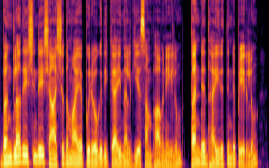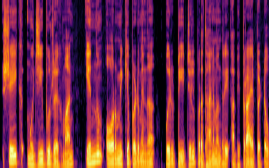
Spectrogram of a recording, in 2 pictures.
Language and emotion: Malayalam, neutral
